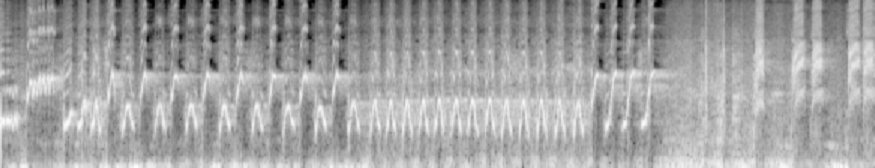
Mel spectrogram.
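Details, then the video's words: Tembakan song of a white-rumped shama (murai batu), called fitting for contest birds: a fast, even series of sharp rising-and-falling notes, roughly three per second, running for about six seconds before a short varied ending. "TEMBAKAN MURAI BATU"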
